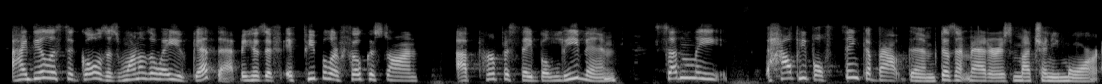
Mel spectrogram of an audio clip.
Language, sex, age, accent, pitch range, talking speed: English, female, 40-59, American, 185-235 Hz, 180 wpm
